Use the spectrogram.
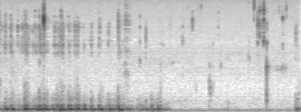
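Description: Long manicured nails on both hands scratch the hollow black metal mesh grille of a Blue Yeti style USB microphone. The result is a dense, irregular patter of scratching strokes with a deep, booming low thump for about two and a half seconds. It then drops to a faint hiss with a few soft, bright ticks.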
